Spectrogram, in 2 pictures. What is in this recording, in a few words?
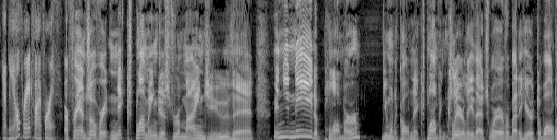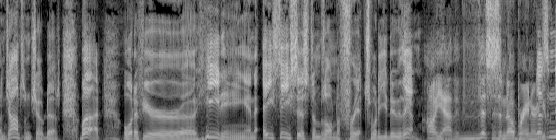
RADIO AD; nicks plumbing radio ads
